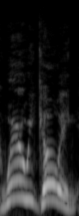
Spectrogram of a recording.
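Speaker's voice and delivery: high, loud panicked question; imitated panic. Steve and Robin panicking in the car, high loud alarm. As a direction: cry it out in mock panic. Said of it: "Steve and Robin are panicking".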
